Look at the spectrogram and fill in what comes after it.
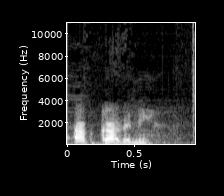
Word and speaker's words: App Academy: ¿App Academy o cómo habría que decirlo? – Bueno, realmente se llamaría App Academy.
